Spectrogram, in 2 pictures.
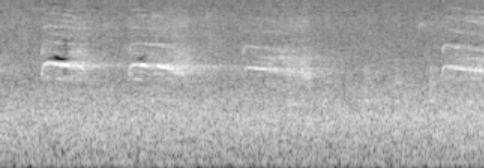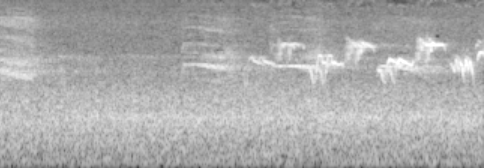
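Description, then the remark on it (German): Soft birdsong in a forest drifts over a steady, hushed background, with short chirps early on and a livelier run of high, twittering calls toward the end, all quiet. “Ganz leise hörst du die Vögel singen, hier und da das Rascheln der Blätter und das sanfte Knacken der Äste.”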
